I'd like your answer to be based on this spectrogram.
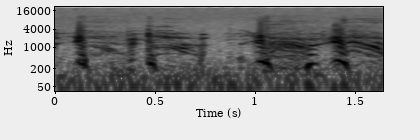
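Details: Acted run of about five short, harsh coughs in quick succession over a faint background hum, from a 1984 Australian TV advert for Benadryl cough medicine; repeated cough.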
